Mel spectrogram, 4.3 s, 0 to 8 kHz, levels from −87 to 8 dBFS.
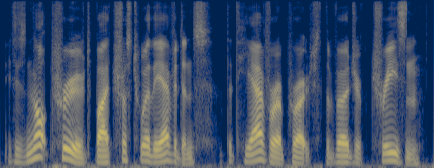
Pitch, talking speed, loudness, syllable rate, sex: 120 Hz, 205 wpm, -19 LUFS, 6.5 syllables/s, male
